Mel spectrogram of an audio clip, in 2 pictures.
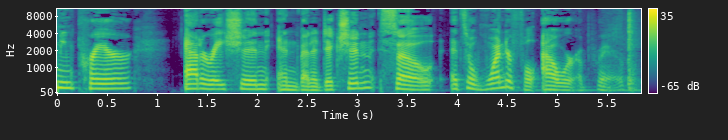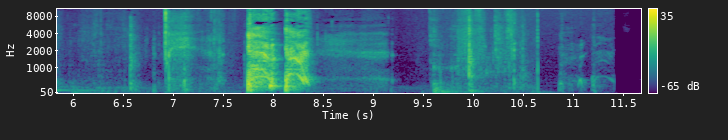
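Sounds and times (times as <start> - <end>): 
speech: 0.0 - 5.8, 6.9 - 8.4
person coughing: 7.7 - 8.5.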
